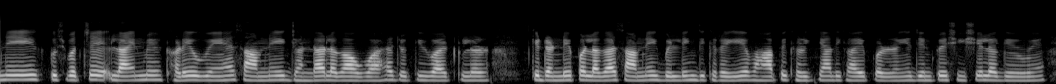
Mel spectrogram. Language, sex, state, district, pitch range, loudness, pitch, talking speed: Hindi, female, Andhra Pradesh, Srikakulam, 190-205 Hz, -21 LUFS, 195 Hz, 225 wpm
